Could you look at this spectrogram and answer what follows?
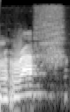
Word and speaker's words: rough: It can also sound like, don't ask me why, but it can make an F sound, as in rough or cough or tough. Here it becomes F.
